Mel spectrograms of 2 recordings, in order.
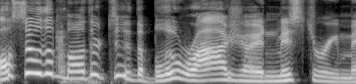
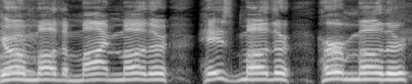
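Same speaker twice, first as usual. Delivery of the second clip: loud, high list hammering "mother"; punchy mock announcement; emphatic roll call; 6 semitones higher, 5 dB louder than usual. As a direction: hit each item like a drinking-game call.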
